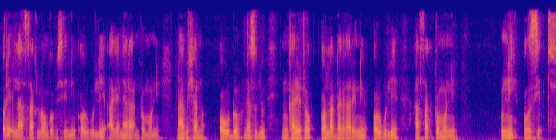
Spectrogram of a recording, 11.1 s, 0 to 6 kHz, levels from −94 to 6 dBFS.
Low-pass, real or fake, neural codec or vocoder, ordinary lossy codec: 5.4 kHz; real; none; AAC, 32 kbps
